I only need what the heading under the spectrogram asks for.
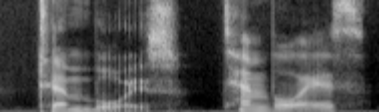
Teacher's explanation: In casual, fast speech, that N sound at the end of 10, which is made with the tongue behind the teeth, it often shifts to sound more like an M.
